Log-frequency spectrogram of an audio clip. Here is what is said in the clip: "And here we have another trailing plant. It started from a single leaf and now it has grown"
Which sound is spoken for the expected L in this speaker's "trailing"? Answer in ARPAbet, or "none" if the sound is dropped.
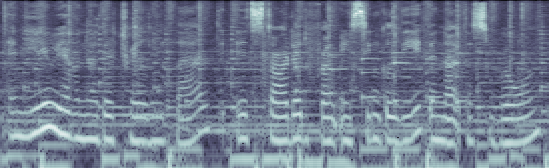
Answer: L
